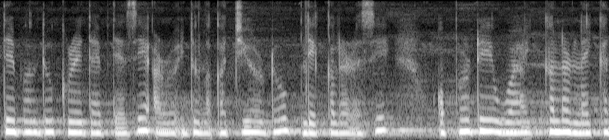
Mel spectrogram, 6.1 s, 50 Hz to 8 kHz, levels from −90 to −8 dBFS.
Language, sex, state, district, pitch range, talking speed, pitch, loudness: Nagamese, female, Nagaland, Dimapur, 210-235 Hz, 185 wpm, 220 Hz, -13 LUFS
